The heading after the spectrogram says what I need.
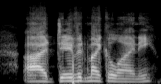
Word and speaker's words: David Michelinie: David Michelinie.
